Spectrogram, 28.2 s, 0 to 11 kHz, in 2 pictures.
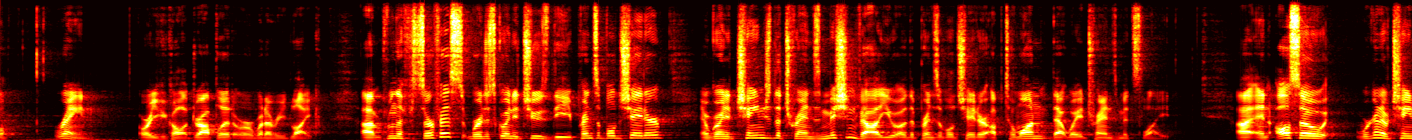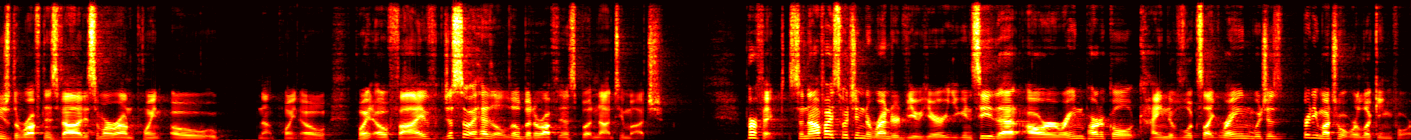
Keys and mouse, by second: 3.6-11.5 drag, 11.5-13.9 middle drag, 13.9-20.3 drag, 20.3-21.2 middle drag, 22.6 shift+z.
